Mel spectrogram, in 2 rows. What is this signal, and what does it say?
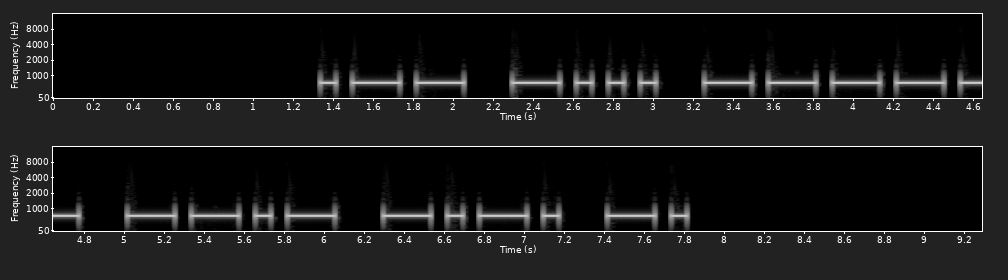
Morse code, heard as a keyed tone, about 15 wpm, 700 Hz. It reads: WB0QCN
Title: USA Call Signs - 6 Characters - 15wpm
